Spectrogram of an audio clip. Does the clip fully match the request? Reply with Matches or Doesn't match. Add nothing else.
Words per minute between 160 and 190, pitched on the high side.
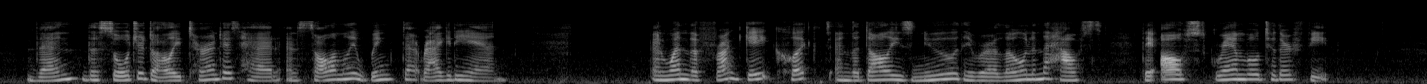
Doesn't match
